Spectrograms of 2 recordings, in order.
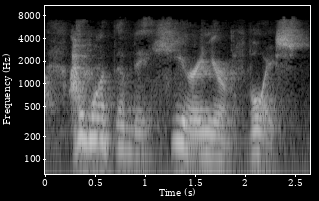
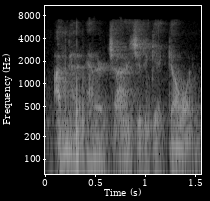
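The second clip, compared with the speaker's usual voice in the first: much softer, deflated delivery; low-energy wrong way; 4 semitones lower, 10 dB quieter than usual. Shown as a demonstration. Coach showing how not to motivate, much softer. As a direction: say it with no energy at all. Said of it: "Not by talking like this".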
